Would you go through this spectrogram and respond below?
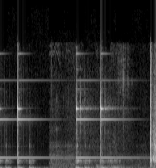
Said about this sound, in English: You know when they vote in the House, you hear that bell ringing yep. whenever they're voting on a bill or whenever they are taking attendance there? Well, you hear the House clerk ring the bell, and the Speaker makes the announcement.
